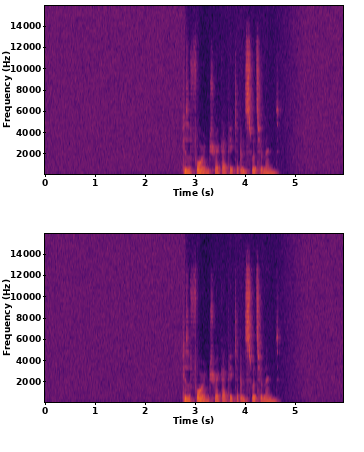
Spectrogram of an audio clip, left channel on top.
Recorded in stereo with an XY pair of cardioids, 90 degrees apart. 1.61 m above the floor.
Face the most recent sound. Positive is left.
turn(degrees=-5)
